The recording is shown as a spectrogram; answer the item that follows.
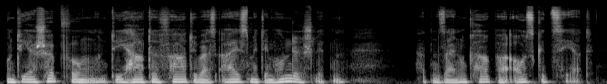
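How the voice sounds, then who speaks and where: A man's voice: lowish voice, level tone, normal speed, darkish tone, heavily acted. A man acting an earnest, compassionate ship captain and polar explorer in a radio play. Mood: reflective narration. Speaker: narrator and character in radio play. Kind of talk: radio drama acting with letter narration. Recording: clear noise, ambience behind.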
